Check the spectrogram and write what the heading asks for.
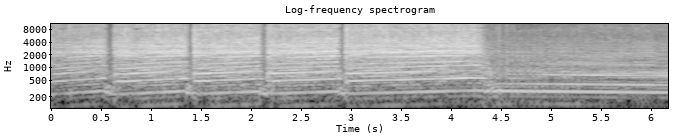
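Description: Racing-car engine sound effect, its pitch climbing in steps with a short break about every three-quarters of a second, then holding steady for the last two seconds.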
